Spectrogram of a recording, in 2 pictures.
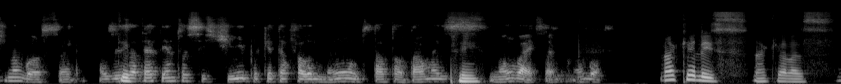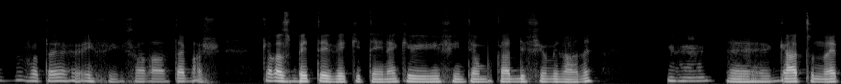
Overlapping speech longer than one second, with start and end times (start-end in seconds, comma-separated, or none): none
